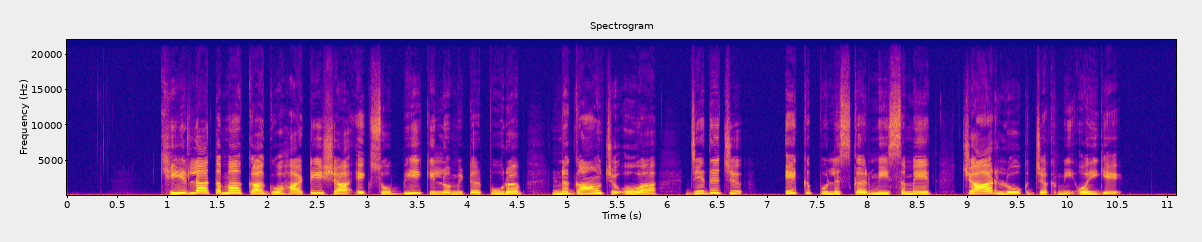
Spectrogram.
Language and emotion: Dogri, neutral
